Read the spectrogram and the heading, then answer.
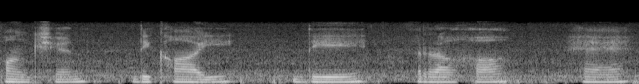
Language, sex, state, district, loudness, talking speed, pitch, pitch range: Hindi, male, Haryana, Rohtak, -18 LUFS, 45 wpm, 120 Hz, 115-125 Hz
